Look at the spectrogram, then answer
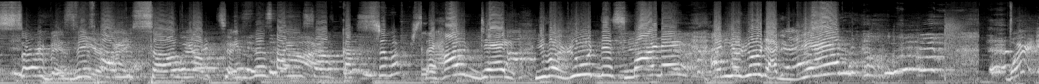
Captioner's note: laughter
